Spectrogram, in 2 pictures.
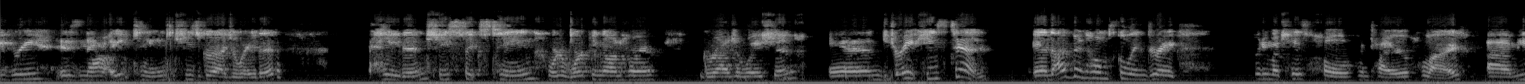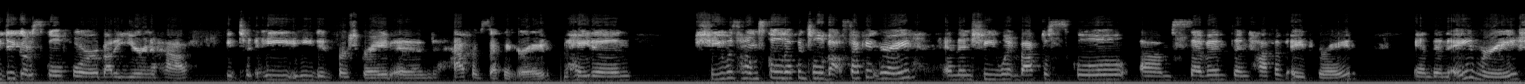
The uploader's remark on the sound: Today's episode was recorded with the brand new BETA version of Anchor with Friends and there are some audio issues.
